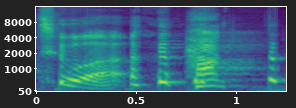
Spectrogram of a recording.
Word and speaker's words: Tuah: It's Tuah.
